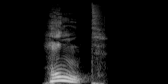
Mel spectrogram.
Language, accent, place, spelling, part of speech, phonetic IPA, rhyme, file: German, Germany, Berlin, hängt, verb, [hɛŋt], -ɛŋt, De-hängt.ogg
- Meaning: inflection of hängen: 1. third-person singular present 2. second-person plural present 3. plural imperative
